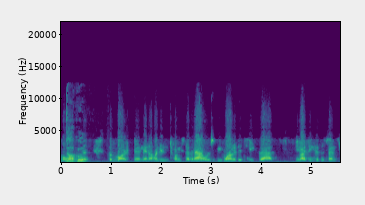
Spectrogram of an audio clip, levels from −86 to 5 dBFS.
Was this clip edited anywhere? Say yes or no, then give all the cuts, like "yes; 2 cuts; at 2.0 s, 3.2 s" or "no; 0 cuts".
no; 0 cuts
